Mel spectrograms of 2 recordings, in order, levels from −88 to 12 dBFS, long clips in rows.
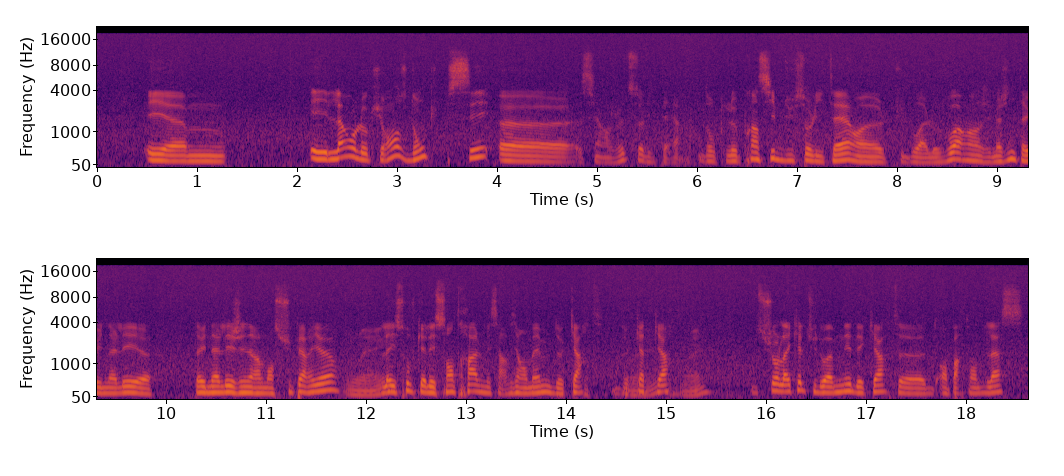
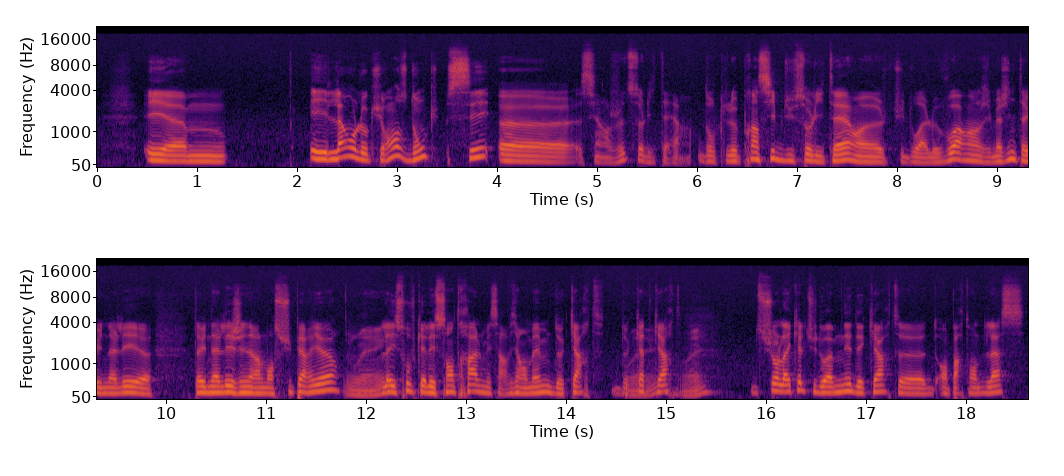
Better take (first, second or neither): second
